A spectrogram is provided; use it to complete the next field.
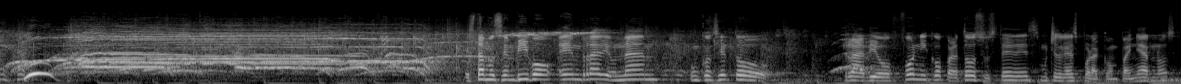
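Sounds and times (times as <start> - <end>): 
audience applause at live concert: 0.0 - 8.6
speech: 4.8 - 11.7.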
